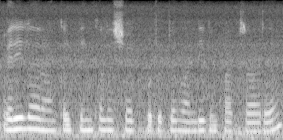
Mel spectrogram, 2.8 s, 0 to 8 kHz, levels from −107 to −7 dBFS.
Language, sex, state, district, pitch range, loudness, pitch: Tamil, female, Tamil Nadu, Chennai, 210-225 Hz, -16 LUFS, 215 Hz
